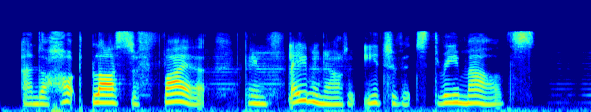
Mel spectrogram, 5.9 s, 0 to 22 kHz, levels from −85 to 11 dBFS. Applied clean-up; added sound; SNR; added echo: neural diffusion model UNIVERSE++.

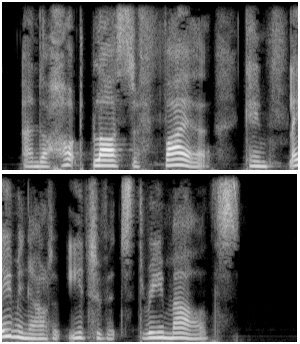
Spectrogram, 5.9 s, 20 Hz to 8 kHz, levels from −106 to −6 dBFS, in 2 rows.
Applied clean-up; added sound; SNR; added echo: none; none; none; none.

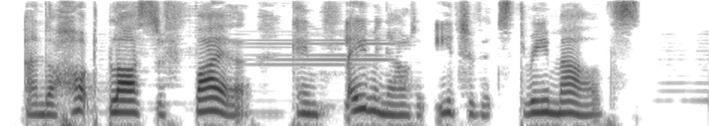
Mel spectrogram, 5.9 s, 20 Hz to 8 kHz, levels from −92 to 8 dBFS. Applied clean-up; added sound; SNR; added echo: classical method Wiener filter.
